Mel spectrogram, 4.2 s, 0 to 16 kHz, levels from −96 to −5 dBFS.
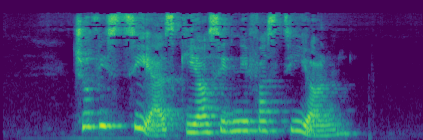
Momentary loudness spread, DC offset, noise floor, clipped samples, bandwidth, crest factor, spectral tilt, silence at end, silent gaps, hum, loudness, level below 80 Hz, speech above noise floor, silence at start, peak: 10 LU; under 0.1%; -73 dBFS; under 0.1%; 11.5 kHz; 18 dB; -2 dB/octave; 0.75 s; none; none; -21 LUFS; -66 dBFS; 50 dB; 0.75 s; -6 dBFS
